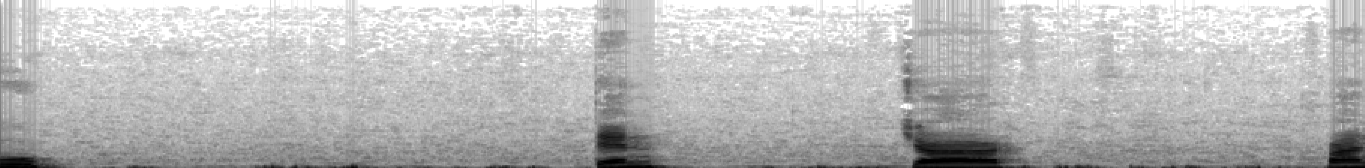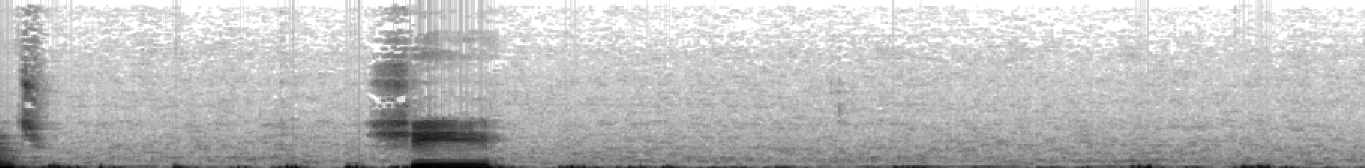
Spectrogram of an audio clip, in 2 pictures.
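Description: A crochet hook softly pulls yarn through stitches.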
